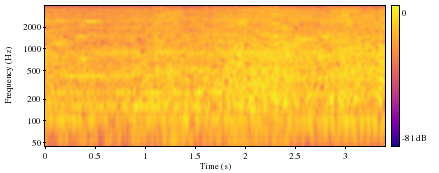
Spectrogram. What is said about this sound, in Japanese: 皆様、本日は JR 北海道をご利用いただきまして誠にありがとうございます。この列車は札幌行きスーパーホークと21号でございます。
